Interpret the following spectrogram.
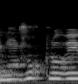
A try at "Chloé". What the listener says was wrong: c'est Chloé, c'est pas Clové.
